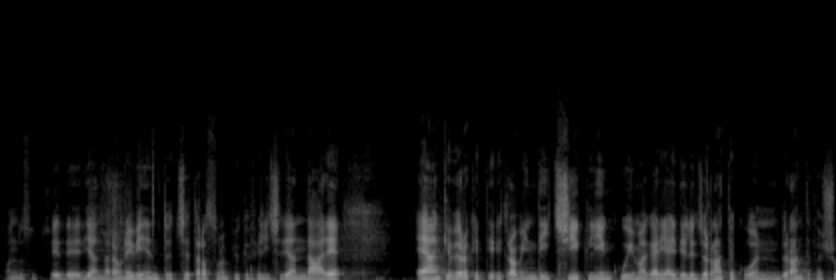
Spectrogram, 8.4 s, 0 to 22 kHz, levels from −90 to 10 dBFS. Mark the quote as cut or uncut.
uncut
